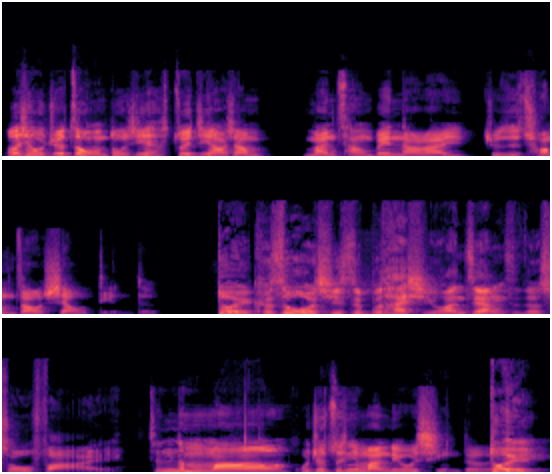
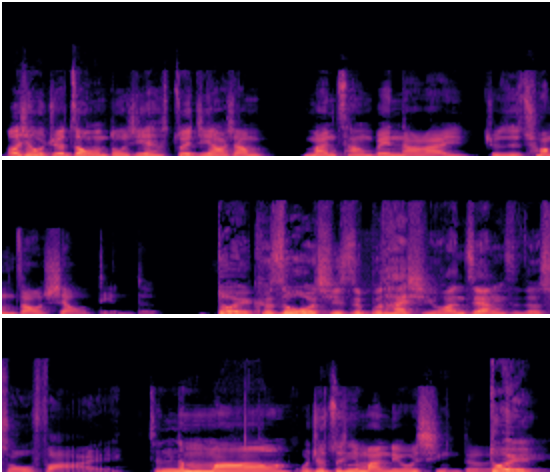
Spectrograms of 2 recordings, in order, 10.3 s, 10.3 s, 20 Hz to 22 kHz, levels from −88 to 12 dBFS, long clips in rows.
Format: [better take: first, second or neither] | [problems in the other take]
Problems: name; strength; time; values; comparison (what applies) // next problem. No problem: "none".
second | thin; somewhat; fading below 500 Hz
